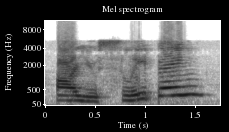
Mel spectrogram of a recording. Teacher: Notice how my voice goes up at the end of a question like this. Are you sleeping?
